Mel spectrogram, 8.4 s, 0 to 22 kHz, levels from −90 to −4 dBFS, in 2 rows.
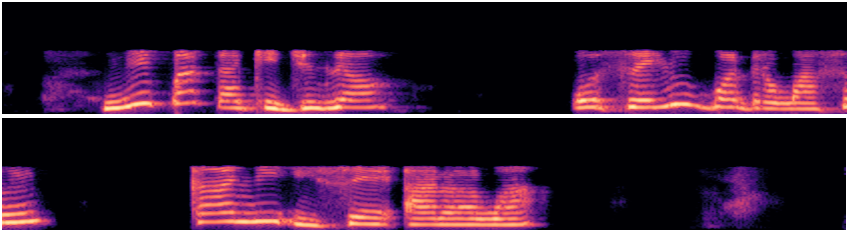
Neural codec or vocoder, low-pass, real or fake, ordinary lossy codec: codec, 24 kHz, 0.9 kbps, WavTokenizer, medium music audio release; 3.6 kHz; fake; none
